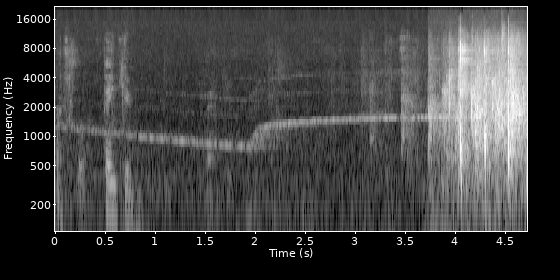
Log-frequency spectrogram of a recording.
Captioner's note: siren blaring; audience clapping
